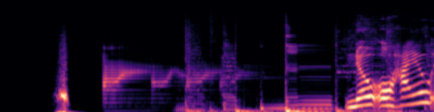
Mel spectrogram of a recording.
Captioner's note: ball bouncing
